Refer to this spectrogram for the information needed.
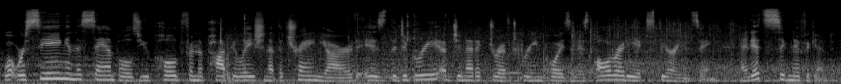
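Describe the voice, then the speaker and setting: A woman's voice: medium pitch, a little fast, hardly any pauses, close to an everyday voice. Blunt female scientist played by an actress, noisy backdrop. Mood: clinical, matter-of-fact. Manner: clinical explaining with deadpan blunt asides. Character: blunt, dry, analytical female virus scientist briefing an agent. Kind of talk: scripted video game briefing narration.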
